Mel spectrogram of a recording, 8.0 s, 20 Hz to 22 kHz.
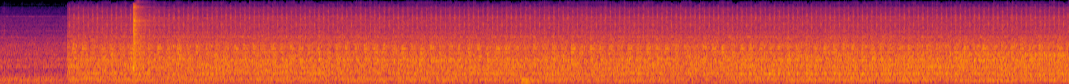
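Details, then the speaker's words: Peugeot 207cc 1.6 at idle after the cooling system was refilled while fixing air con that would not work: a steady hum, then one sharp click as the AC compressor clutch pulls in. Normal engagement. "when I press the aircon button we should hear the distinctive click or the compressor cutting in"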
